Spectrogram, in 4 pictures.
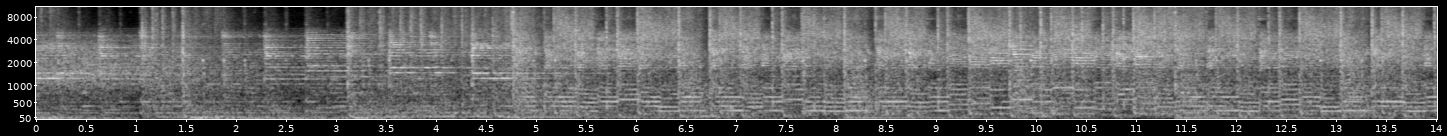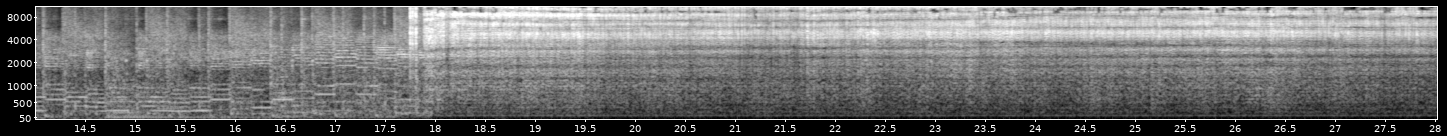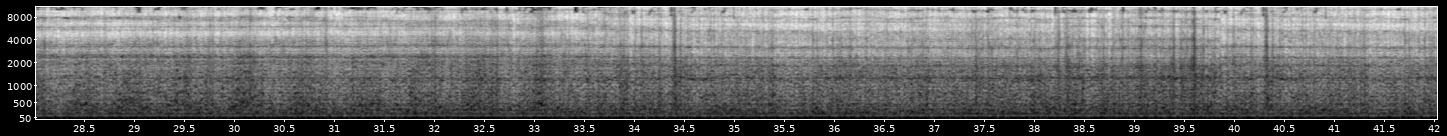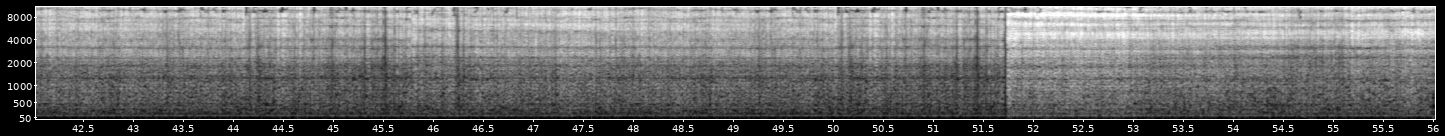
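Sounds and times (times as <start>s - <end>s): welding arc hissing and buzzing: 3.2s - 56.0s.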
